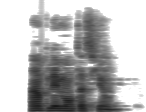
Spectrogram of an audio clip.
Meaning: implementation
- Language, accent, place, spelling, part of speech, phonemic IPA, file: French, France, Lyon, implémentation, noun, /ɛ̃.ple.mɑ̃.ta.sjɔ̃/, LL-Q150 (fra)-implémentation.wav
